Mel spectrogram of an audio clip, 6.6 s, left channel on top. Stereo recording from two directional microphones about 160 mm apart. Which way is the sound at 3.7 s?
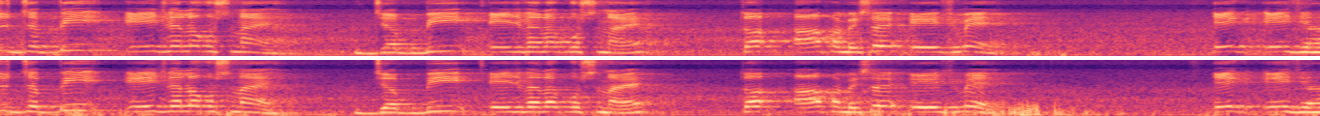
35° right (ahead or behind).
